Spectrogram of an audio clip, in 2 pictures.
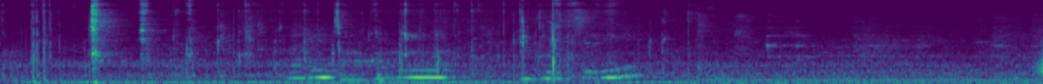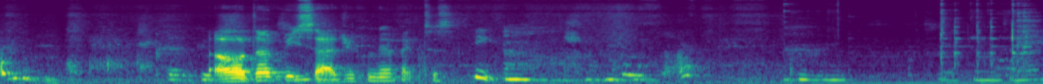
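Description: A dog crunches a crisp carrot, with several close, crackling bites clustered together while someone talks nearby in a quiet room.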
